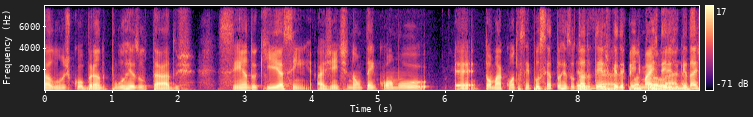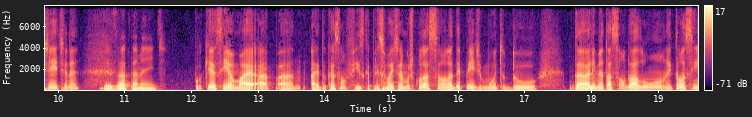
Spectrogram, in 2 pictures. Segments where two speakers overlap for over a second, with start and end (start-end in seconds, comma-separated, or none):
8.0-9.8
